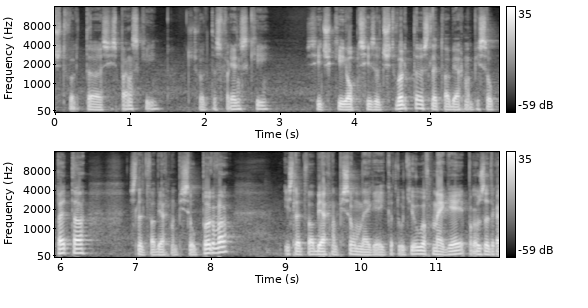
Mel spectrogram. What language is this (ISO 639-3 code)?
bul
